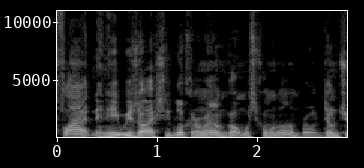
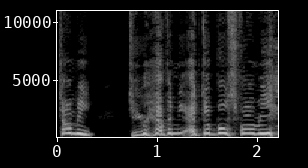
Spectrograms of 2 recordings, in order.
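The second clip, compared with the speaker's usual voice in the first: put-on old-lady voice, much higher; 4 dB louder than usual. Describing Tommy's elderly Peruvian mother asking him for edibles, imitating an old Peruvian lady. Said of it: "an eighty-something-year-old Peruvian lady".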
